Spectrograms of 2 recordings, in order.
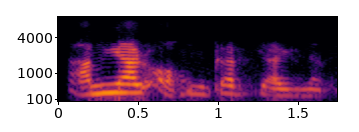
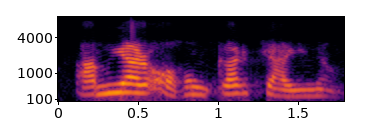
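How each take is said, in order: Both takes have the same delivery.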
